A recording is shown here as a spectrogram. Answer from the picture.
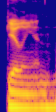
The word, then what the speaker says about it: Gillian: And then she had to correct him. It's Gillian, like Gillian's Island. So Gillian Jacobs.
